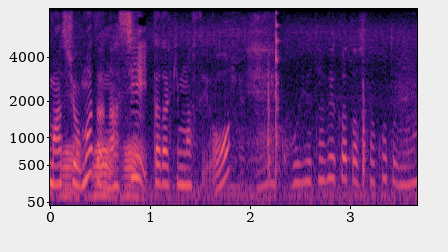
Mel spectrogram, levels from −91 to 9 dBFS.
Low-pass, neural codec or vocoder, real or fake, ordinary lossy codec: none; none; real; none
